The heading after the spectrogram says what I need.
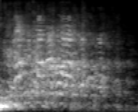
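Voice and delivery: high breathless wheeze of laughter; burst of laughter. Real, not acted. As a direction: crack up helplessly.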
